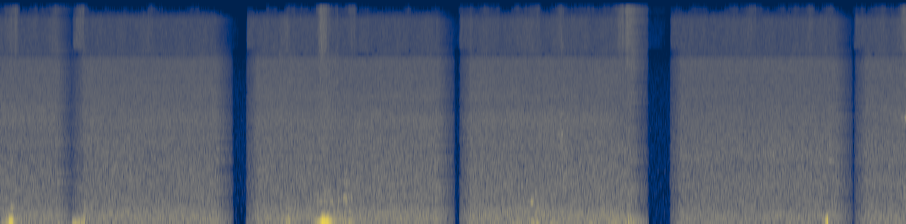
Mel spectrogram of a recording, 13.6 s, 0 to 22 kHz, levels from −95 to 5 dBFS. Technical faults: AAC frame loss with concealment

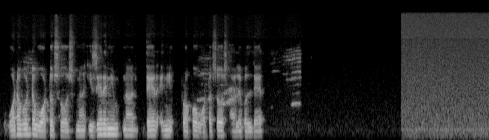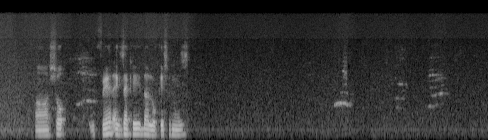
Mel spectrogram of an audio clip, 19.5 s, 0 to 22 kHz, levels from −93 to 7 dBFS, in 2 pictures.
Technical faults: noise suppressor catching up

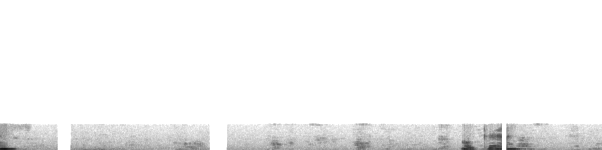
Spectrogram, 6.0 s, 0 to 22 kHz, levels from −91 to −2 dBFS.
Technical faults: packet loss filled with silence

